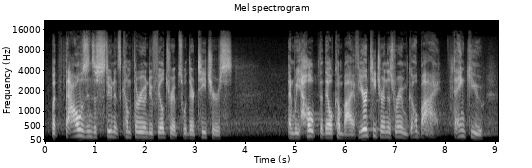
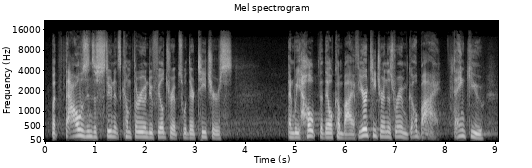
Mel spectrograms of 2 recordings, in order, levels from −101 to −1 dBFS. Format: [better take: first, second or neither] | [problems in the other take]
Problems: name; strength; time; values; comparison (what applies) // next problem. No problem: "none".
second | thin; somewhat; fading below 400 Hz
